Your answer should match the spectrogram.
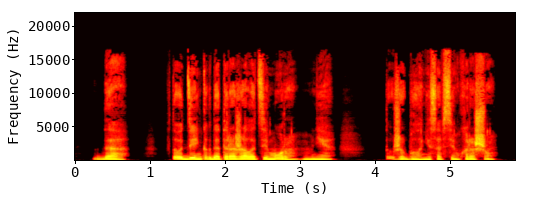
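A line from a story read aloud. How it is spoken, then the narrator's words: Strange unfamiliar voice. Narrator (Russian): чужим голосом говорит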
